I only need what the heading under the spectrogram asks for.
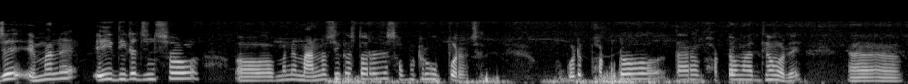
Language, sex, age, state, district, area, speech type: Odia, male, 18-30, Odisha, Jagatsinghpur, rural, spontaneous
